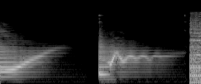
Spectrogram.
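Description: A cartoon comedy sound effect played twice, a second apart: each a sudden pitched twang that slides upward and dies away within about half a second. Background music stops just before the first and comes back in at the end.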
